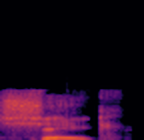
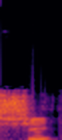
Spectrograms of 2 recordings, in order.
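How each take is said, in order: First: The vowel is an 'ay' sound. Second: The vowel is a long 'ee' sound. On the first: The speaker calls it wrong. "it is not shake" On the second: The speaker calls it right. "is chic"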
